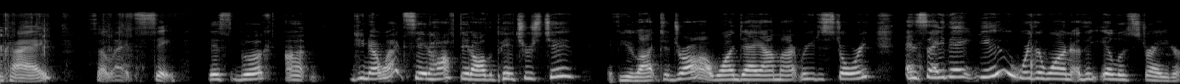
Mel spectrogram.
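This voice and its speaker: The voice has a warm tone that is dark and mellow, with very wide pitch swings. It moves at a moderate pace over a quiet background. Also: woman, high pitch for a woman. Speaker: children's story reader. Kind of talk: reading aloud. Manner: warm, explanatory to children.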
